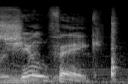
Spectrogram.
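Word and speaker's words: Scylfig: That's how it's pronounced, Skilfig, not With him Skilfig.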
